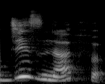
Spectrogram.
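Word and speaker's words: dix-neuf: de 0 à 10 19 pour 19 on va prononcer le X de 10 comme un Z normalement comme il commence par une consonne le 9 on devrait pas mais on le fait quand même pour la liaison je vous invite de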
